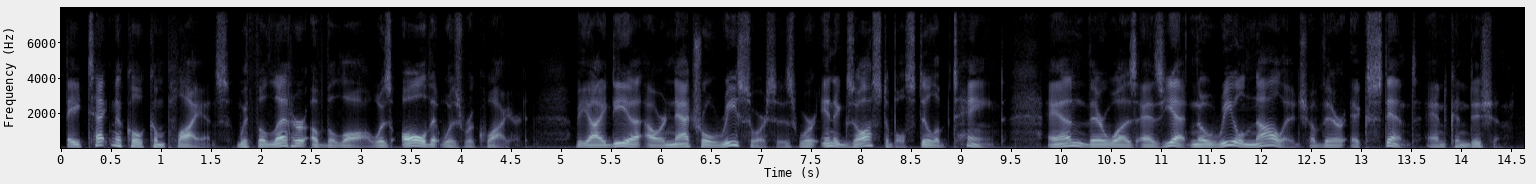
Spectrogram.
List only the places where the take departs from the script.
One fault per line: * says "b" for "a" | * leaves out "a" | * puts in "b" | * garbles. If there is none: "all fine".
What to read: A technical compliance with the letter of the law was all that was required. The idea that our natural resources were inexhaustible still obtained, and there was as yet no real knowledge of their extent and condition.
* leaves out "that"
